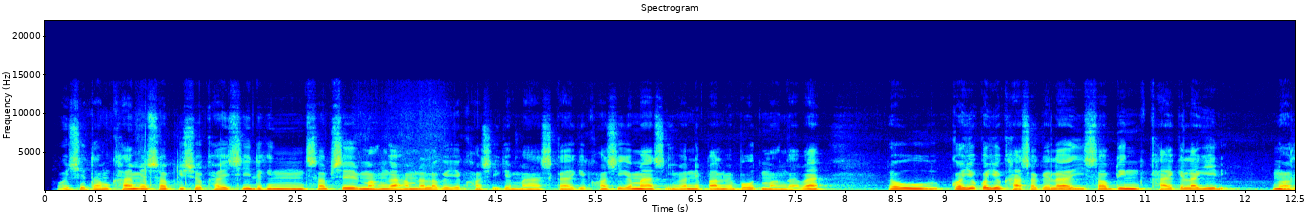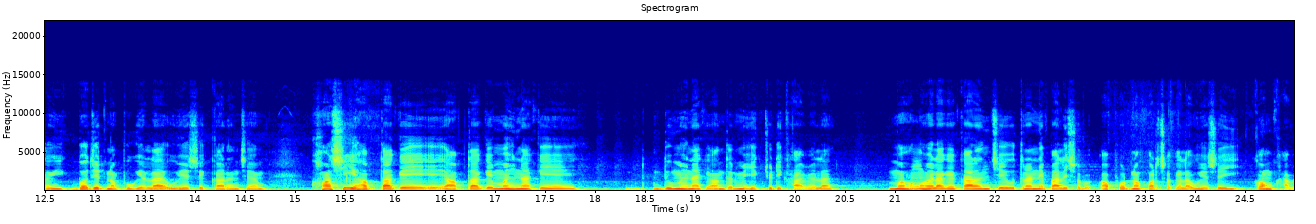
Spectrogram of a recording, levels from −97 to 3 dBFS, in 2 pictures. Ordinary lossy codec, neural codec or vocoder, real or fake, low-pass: none; none; real; 14.4 kHz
